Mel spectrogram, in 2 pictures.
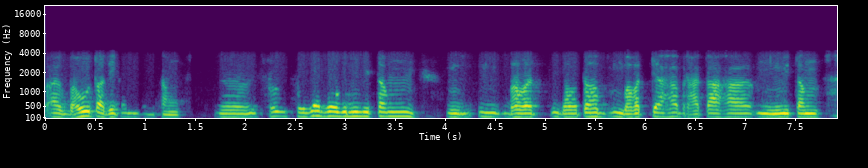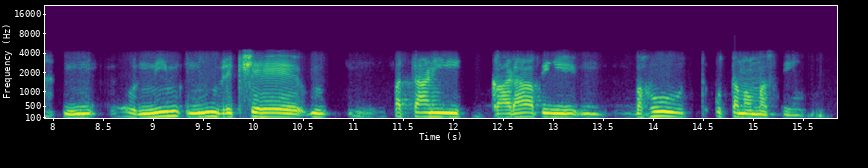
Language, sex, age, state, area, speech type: Sanskrit, male, 18-30, Haryana, rural, conversation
